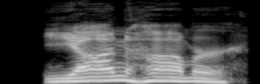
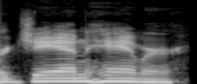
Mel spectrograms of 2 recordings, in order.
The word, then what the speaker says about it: Jan Hammer: Jan Hammer, or Jan Hammer, if you want to just pronounce it the way it's written.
